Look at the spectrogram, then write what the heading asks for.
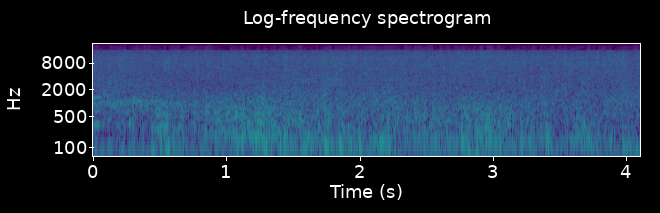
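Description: In The Witcher 3, a thunderstorm after a lightning strike fills the air with a steady, dense roar of rolling thunder and heavy rain, loud and continuous with no pauses.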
